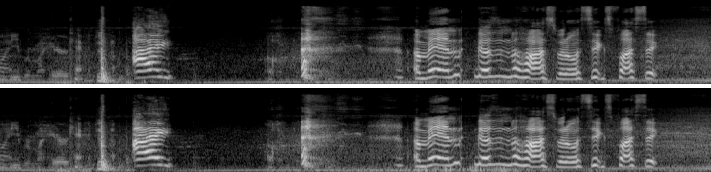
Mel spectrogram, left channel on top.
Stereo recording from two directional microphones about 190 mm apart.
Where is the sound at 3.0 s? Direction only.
10° left (ahead or behind).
